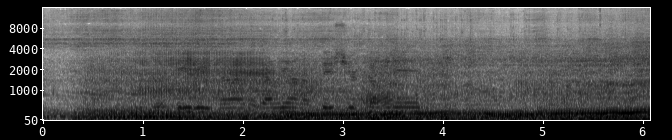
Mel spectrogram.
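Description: A motocross motorcycle engine drones and revs at a race, a steady loud motor hum with shifting pitch heard from trackside while spectators shout and talk.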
